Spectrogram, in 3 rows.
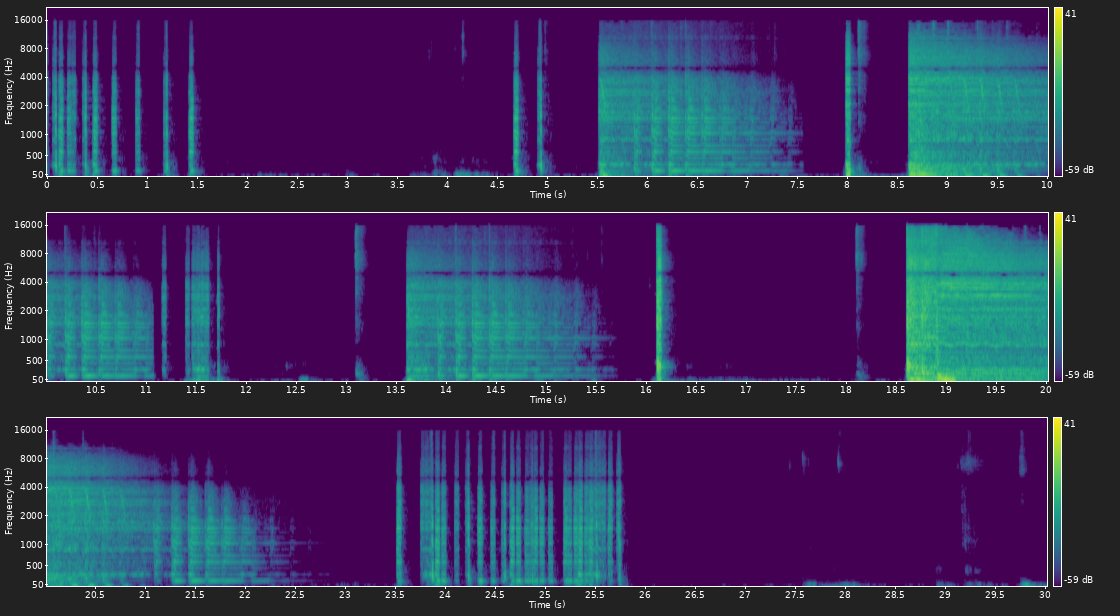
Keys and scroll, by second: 4.0 ctrl+b, 5.0 space, 7.2 space, 8.1 space, 10.7 space, 13.1 space, 15.4 space, 18.1 space, 22.8 space, 27.6 h, 29.7 Delete.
